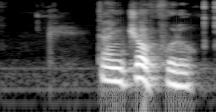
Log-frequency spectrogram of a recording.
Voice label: "cancioffulu", Calabrese

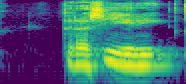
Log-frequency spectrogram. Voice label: "trasiri", Calabrese; entrare; cucina calabrese

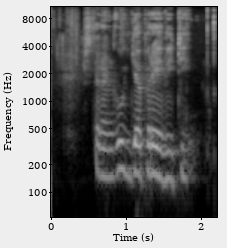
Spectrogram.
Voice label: "stranghiughhiapreviti", Calabrese; cucina calabrese

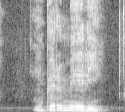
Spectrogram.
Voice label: "mpermeri", Calabrese; infermiere; cucina calabrese; Glossario

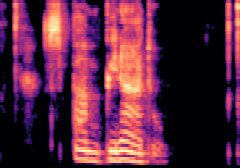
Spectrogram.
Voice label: "spampinatu", Calabrese; cucina calabrese

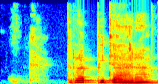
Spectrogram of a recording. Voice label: "trappitara", calabrese; cucinacalabrese; glossario

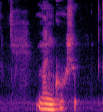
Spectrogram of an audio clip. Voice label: "mancusu", Calabrese; luogo umido senza sole; cucina calabrese; Glossario

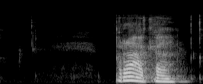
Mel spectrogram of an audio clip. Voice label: "praca", Calabrese; cucina calabrese; Glossario

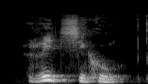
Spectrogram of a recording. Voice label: "rrizzicu", Calabrese; rischio; cucina calabrese

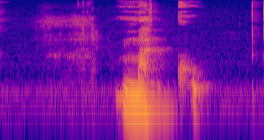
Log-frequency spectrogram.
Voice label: "maccu", Calabrese; zuppa di fave secche; cucina calabrese; Glossario

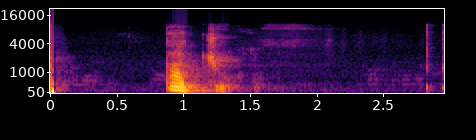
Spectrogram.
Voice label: "pacciu", Calabrese; cucina calabrese

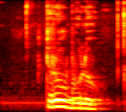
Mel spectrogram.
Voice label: "trubulu", calabrese; sporco, inquinato; cucinacalabrese; glossario

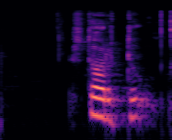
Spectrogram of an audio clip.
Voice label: "stortu", Calabrese; cucina calabrese

